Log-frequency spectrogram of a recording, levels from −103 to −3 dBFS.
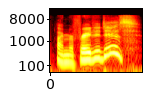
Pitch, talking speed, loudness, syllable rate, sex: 195 Hz, 195 wpm, -16 LUFS, 5.3 syllables/s, male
